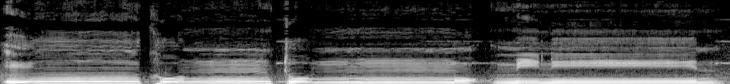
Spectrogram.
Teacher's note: Mim mati bertemu dengan mim. Dengungnya sama. 2 harakat. Idgham mislain. Jadi dengungnya sama juga. · Dengung bunyi mim tu 2 harakat sama juga.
